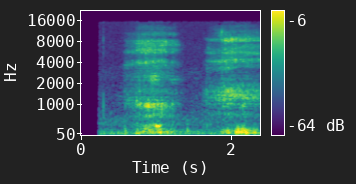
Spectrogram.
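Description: A person snoring: one rough, drawn-out snore, then the start of another near the end.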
